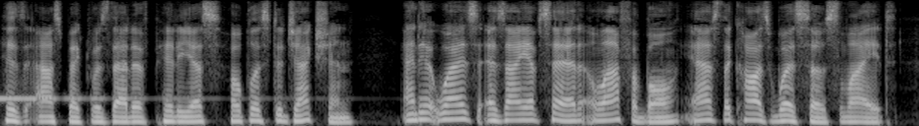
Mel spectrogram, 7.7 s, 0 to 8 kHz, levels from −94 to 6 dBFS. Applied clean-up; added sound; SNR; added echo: neural mask model RNNoise.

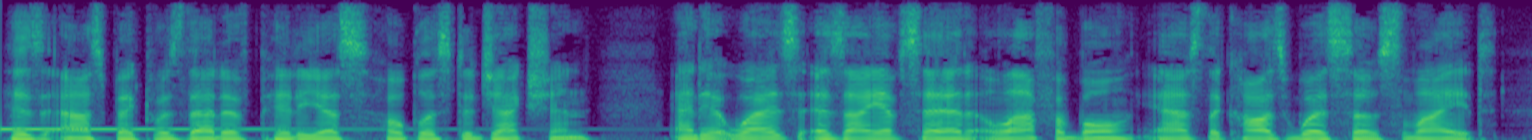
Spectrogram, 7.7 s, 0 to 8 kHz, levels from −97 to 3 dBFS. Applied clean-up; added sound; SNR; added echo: none; Keyboard (musical); 18 dB; none.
